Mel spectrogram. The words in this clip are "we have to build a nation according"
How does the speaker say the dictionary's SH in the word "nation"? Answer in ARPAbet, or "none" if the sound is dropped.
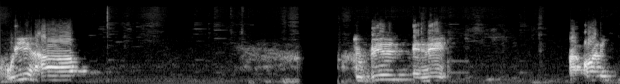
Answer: none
